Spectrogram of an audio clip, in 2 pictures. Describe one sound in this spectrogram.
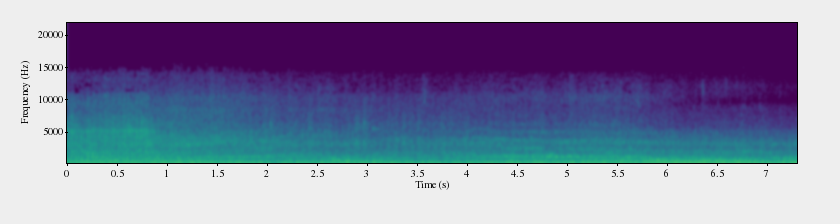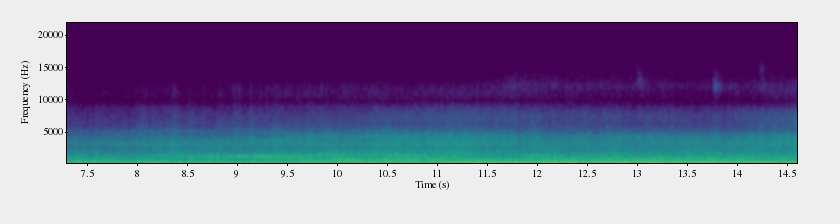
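A roller coaster train rumbles and clatters loudly along its track.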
